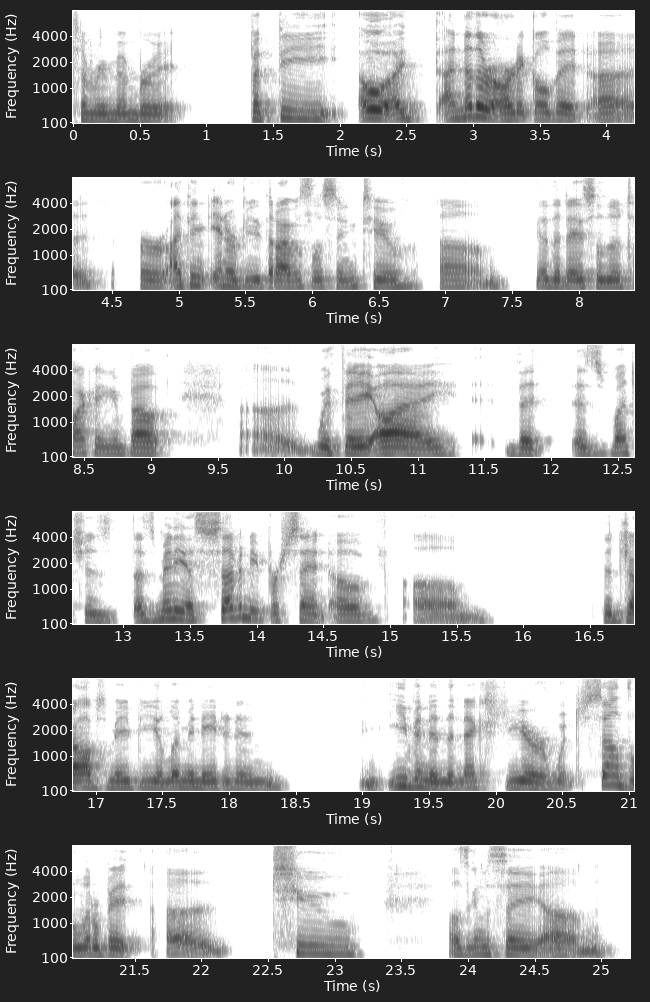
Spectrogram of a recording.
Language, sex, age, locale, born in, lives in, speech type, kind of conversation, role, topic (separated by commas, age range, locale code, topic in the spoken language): English, female, 45-49, en-US, United States, United States, conversation, unstructured, none, What was the last thing you learned online that surprised you?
